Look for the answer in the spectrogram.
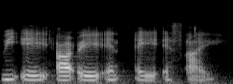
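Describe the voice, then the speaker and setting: A woman's voice: medium pitch, flat delivery, unhurried, vocal fry, lo-fi sound. A woman from northern India with an Indian accent, chattily answering interview questions at length. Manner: chatty, explains at length with fillers. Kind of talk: casual conversational answers.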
